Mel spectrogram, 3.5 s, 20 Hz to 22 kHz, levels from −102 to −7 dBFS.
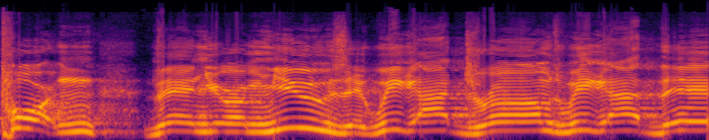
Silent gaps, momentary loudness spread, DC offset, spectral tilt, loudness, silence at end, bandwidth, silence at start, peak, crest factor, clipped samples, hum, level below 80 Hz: none; 4 LU; under 0.1%; -4 dB/octave; -25 LUFS; 0 s; 17 kHz; 0 s; -16 dBFS; 10 dB; under 0.1%; none; -72 dBFS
